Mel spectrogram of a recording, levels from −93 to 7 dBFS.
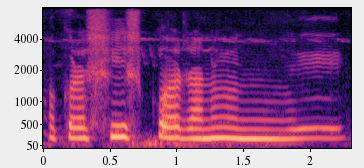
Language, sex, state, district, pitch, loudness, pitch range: Telugu, female, Andhra Pradesh, Annamaya, 215 Hz, -14 LUFS, 210-225 Hz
